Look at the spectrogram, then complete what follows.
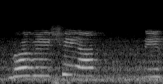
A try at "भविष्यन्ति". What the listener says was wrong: हमने बोलते हुए भविष्यन्ति नहीं बोलना, भविष्यन्ति, श की आवाज़ आधी, भविष्यन्ति, ठीक है।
